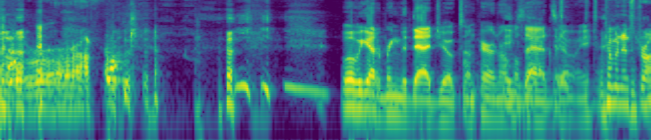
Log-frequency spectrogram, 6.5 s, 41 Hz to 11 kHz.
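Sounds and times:
person imitating a barking dog: 0.0 - 1.2
laughter: 0.0 - 3.3
speech: 0.2 - 6.5.

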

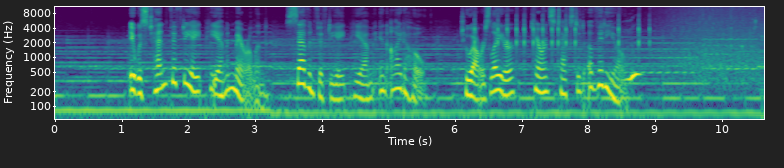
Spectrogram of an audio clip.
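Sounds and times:
speech: 1.2 - 9.2
river water rushing over rocky bed: 9.3 - 10.6.

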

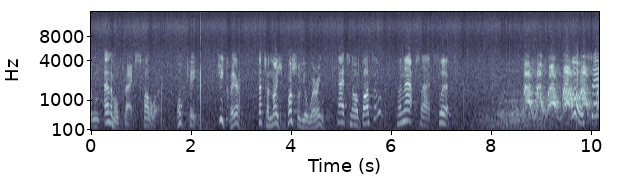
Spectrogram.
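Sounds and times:
speech: 0.0 - 7.3, 8.6 - 10.1
Airedale dog barking in excited yelping calls: 8.6 - 10.1.

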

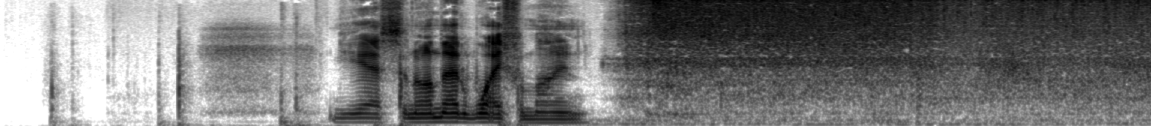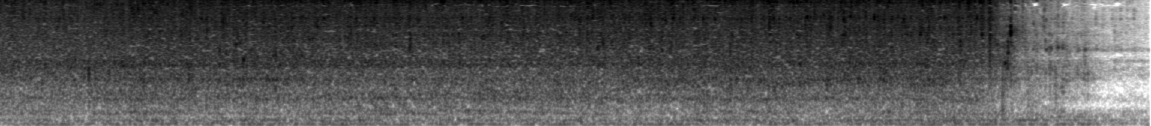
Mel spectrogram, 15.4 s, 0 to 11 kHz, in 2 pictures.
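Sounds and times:
speech: 2.2 - 4.4
water running steadily from a tap: 4.0 - 15.3.

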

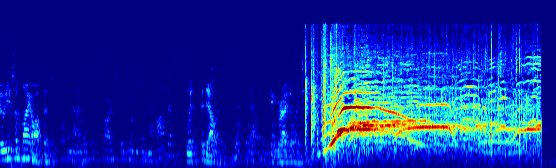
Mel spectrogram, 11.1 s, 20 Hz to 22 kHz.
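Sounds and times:
speech: 0.2 - 1.2, 2.1 - 8.8
scattered clapping: 6.0 - 10.8
crowd cheering and whooping after a school superintendent oath in Pennsylvania: 6.4 - 10.9.

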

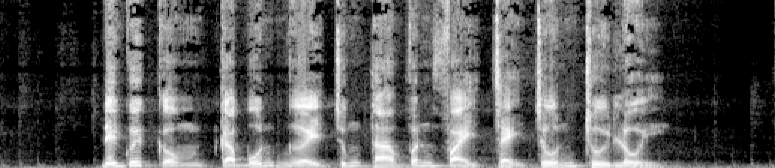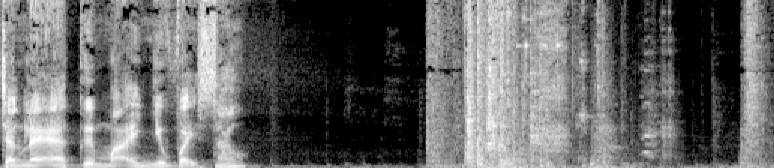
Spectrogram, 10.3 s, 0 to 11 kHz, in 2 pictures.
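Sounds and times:
speech: 0.7 - 4.5, 5.2 - 6.9
door being violently smashed open: 8.0 - 10.3
splintering debris clattering: 8.2 - 9.8.

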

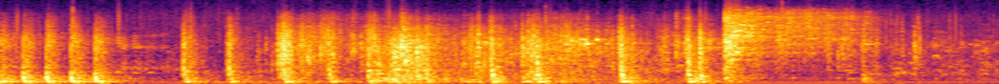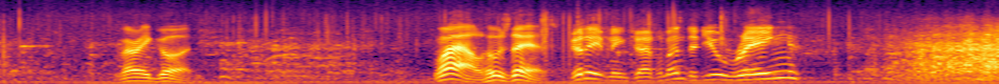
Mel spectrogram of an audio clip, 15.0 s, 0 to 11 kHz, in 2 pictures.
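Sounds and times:
wooden door being broken down: 0.0 - 6.7
laughter: 0.8 - 1.5, 6.4 - 10.6, 13.8 - 14.9
speech: 8.5 - 9.0, 10.8 - 13.6.

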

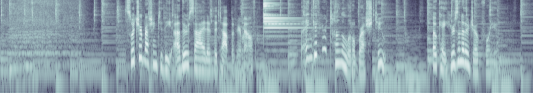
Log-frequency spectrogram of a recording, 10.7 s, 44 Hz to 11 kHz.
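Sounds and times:
bee buzzing: 0.0 - 1.7
speech: 2.5 - 5.3, 6.0 - 7.9, 8.6 - 10.1.

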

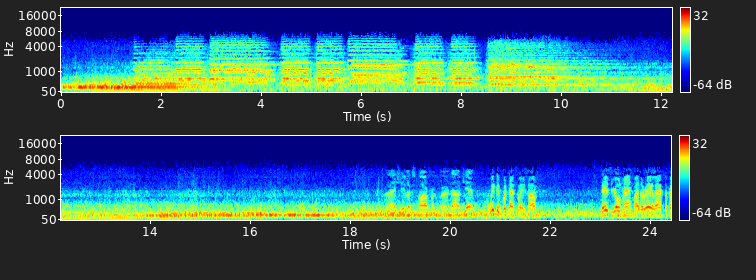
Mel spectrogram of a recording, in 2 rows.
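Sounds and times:
boat engines running full ahead: 0.0 - 24.4
loud tonal horn-like blasts: 1.4 - 12.4
speech: 20.2 - 21.9, 23.0 - 24.4.

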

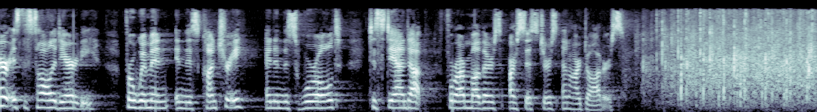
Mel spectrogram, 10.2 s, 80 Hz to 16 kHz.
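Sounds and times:
speech: 0.0 - 7.9
crowd applauding at a gathering of Israelis: 8.0 - 10.1.

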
